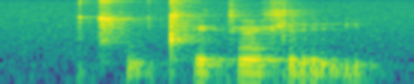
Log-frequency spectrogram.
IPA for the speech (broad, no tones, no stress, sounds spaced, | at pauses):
t͡sʼ ṵ tʰ e k æ̃ x r ḭ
